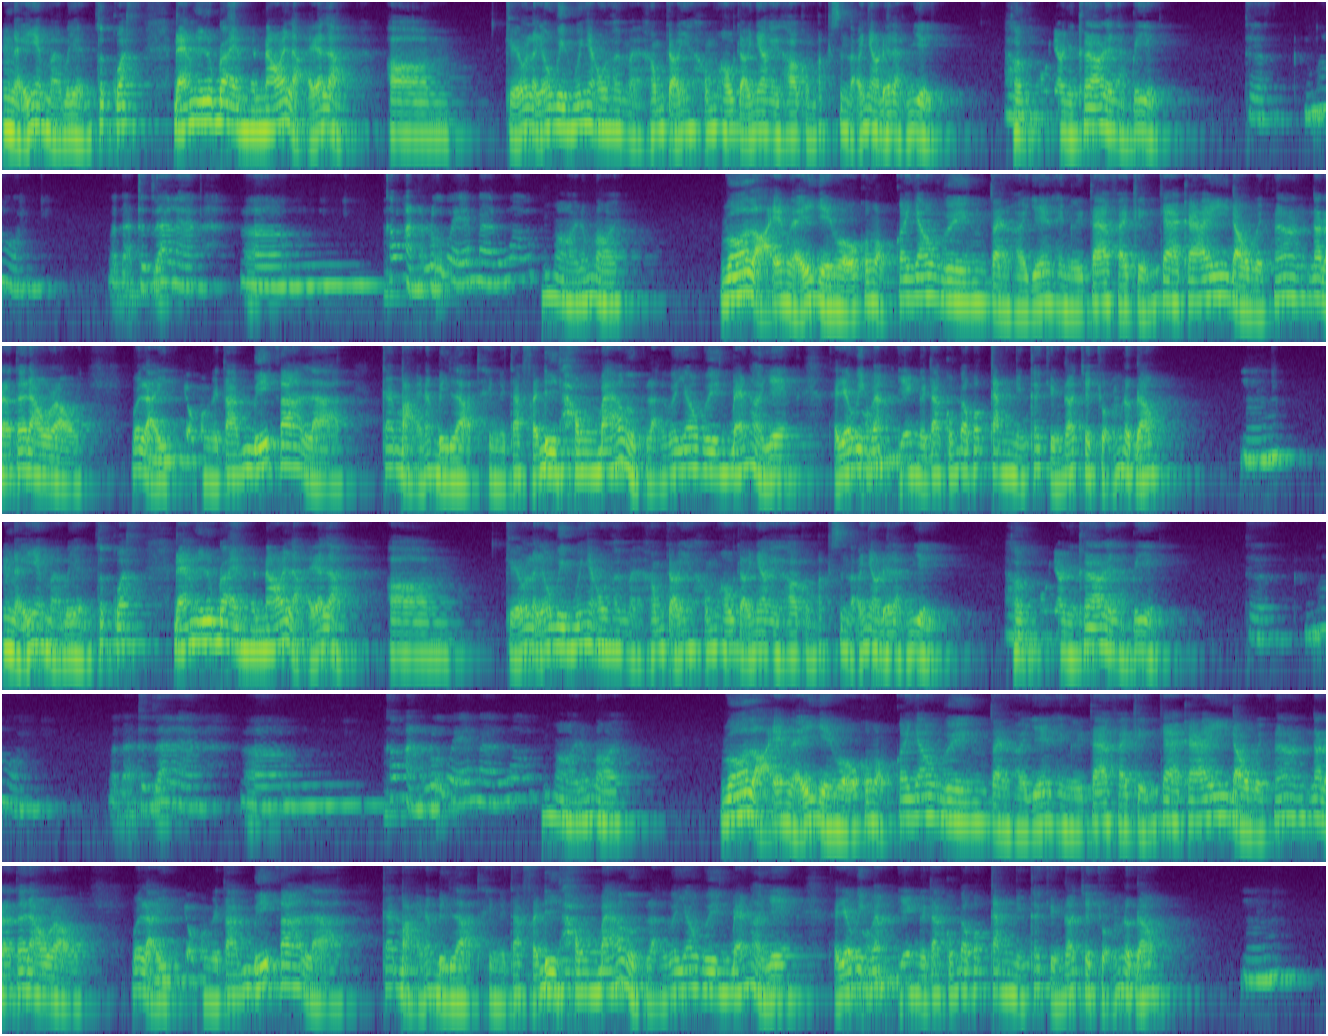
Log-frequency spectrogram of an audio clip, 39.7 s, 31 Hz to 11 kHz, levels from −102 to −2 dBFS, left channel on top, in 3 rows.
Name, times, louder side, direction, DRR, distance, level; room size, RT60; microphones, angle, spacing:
voice 1, 0.0-3.4 3.8-4.5 5.0-9.3 10.0-10.2 10.5-11.6 18.6-19.5 20.4-27.3 27.8-29.9 30.3-38.1, left 2 dB, 20° left, 5 dB, 0.3 m, -28 dB
voice 2, 10.0-10.4 12.4-13.7 14.3-18.6 27.9-28.4 35.1-35.5 38.9-39.2, left 4 dB, 70° left, 8 dB, 0.6 m, -37 dB
10.5 x 5.2 x 2.2 m, 0.82 s
head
